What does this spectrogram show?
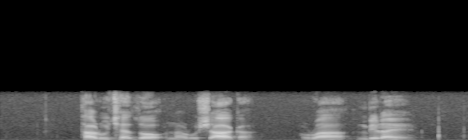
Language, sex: Venda, male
